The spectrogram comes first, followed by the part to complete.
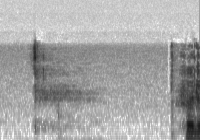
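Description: A single short computer mouse click about a third of a second in, placing the cursor in text being edited, followed by a faint brief rustle; otherwise near silence until speech begins near the end.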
